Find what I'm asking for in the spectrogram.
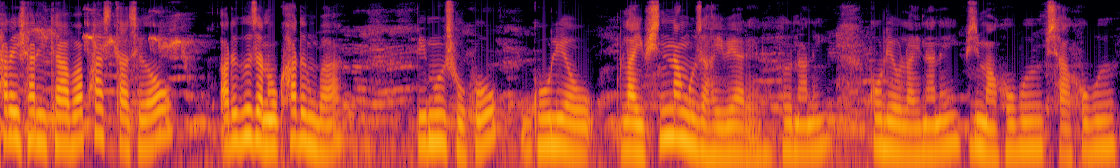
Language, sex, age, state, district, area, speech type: Bodo, female, 60+, Assam, Kokrajhar, rural, spontaneous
